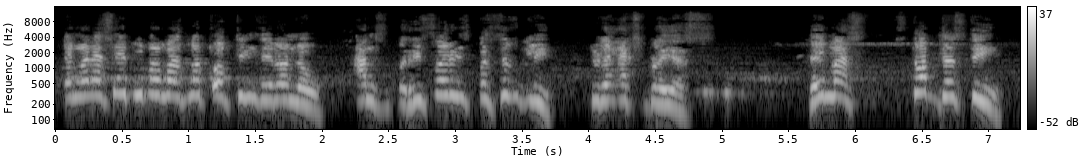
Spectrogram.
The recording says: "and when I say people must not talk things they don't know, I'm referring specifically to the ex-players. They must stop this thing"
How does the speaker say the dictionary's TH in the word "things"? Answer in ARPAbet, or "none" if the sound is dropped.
T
